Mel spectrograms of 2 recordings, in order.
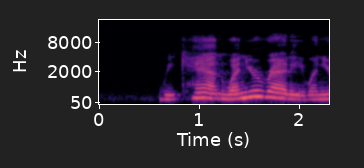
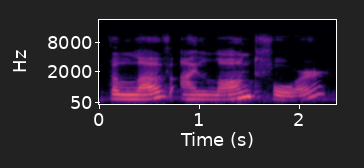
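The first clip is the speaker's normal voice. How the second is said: slow affirmation; 4 dB louder, much slower than usual. Shown as a demonstration. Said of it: "you just wanna listen the first time".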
